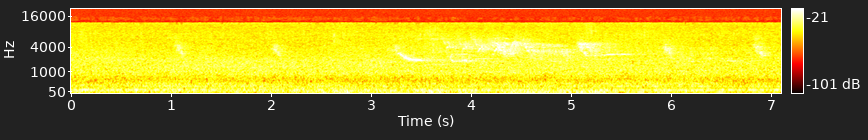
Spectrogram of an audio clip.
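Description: Birds giving scattered short chirps, several close together in the middle, over a steady low rumble.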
